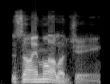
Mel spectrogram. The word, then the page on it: zymology: British English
